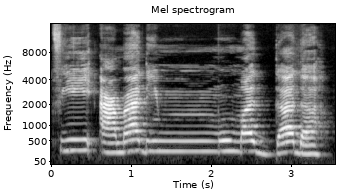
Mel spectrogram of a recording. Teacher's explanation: حروف یرملون میں سے میم آیا ہے، ادغام کریں گے. ادغام کا مطلب ہے ملانا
